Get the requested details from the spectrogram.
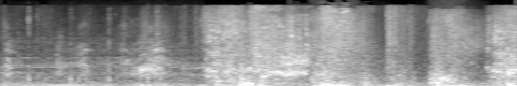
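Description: Footsteps clatter on stone.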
